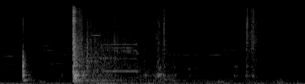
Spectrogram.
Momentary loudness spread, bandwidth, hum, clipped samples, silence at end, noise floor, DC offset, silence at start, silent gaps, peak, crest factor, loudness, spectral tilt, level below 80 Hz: 18 LU; 16.5 kHz; none; under 0.1%; 0 s; -61 dBFS; under 0.1%; 0 s; none; -14 dBFS; 30 dB; -41 LUFS; -2 dB/octave; -64 dBFS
